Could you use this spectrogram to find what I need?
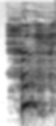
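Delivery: very high zuf; falling whoosh. Acted. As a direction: make the sound of it slipping. Pañal se cae. (efecto muy agudo)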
